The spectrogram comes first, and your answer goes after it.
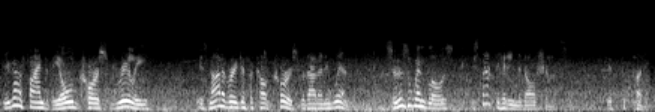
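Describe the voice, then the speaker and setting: A man with a fairly high voice offers golf commentary in a conversational analyst's style. The broadcast sound is tinny, with clear noise behind it. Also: lively intonation, fairly quick. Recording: tinny, noisy outdoor TV broadcast.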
